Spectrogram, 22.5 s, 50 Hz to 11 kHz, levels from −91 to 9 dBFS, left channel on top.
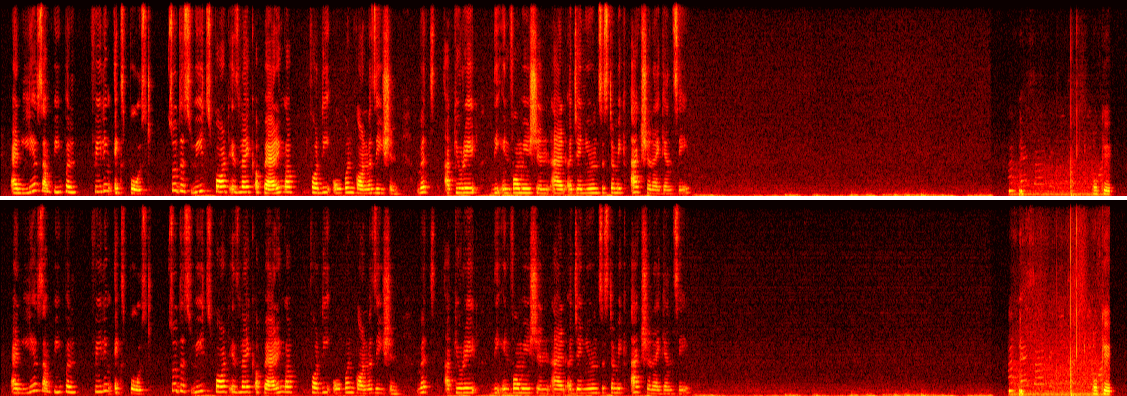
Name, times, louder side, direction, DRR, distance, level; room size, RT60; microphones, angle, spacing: voice 1, 0.2-1.5 1.9-2.9 3.4-5.9 6.2-8.0 8.3-8.6 8.9-9.5 9.8-13.8, left 4 dB, 75° left, 0.8 m, -22 dB
sound 1, 3.9-7.5 8.1-8.2 8.3-8.4 8.8-19.8, equal, 30° left, 0.7 m, -28 dB
voice 2, 20.2-22.2, right 5 dB, 55° right, 0.3 m, -23 dB
3.3 x 3.3 x 2.3 m
head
